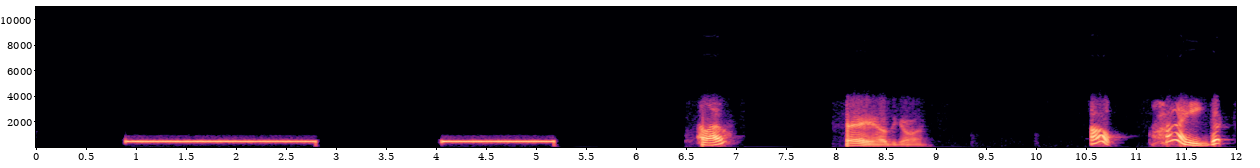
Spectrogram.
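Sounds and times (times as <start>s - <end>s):
telephone ringback tones: 0.9s - 2.8s, 4.1s - 5.2s
speech: 6.7s - 7.0s, 8.5s - 9.0s, 11.5s - 11.9s.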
